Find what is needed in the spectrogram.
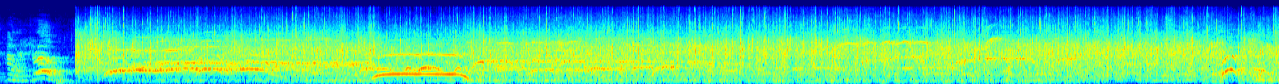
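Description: A large crowd applauding and cheering, with shouts and whoops over the clapping, starting suddenly about a second in and staying loud.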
